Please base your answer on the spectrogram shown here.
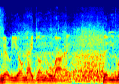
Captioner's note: laugh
